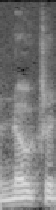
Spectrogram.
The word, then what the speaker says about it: notre: need this pronunciation, so Americans say nôtre, Notre Dame, so I don't need the o sound, I need the o, quick, Notre Dame, okay, that's how we'd say our.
